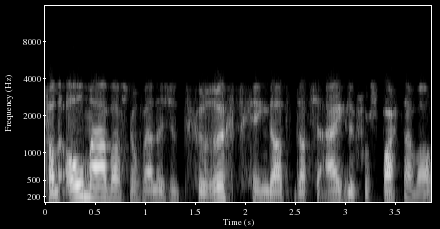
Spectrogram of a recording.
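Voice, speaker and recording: A man speaks with a slight Brabant accent. His pace is moderate. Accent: soft Brabant G, slight. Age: 50s. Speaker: Feyenoord fan, podcast guest. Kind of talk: casual interview, reading aloud from a book.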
